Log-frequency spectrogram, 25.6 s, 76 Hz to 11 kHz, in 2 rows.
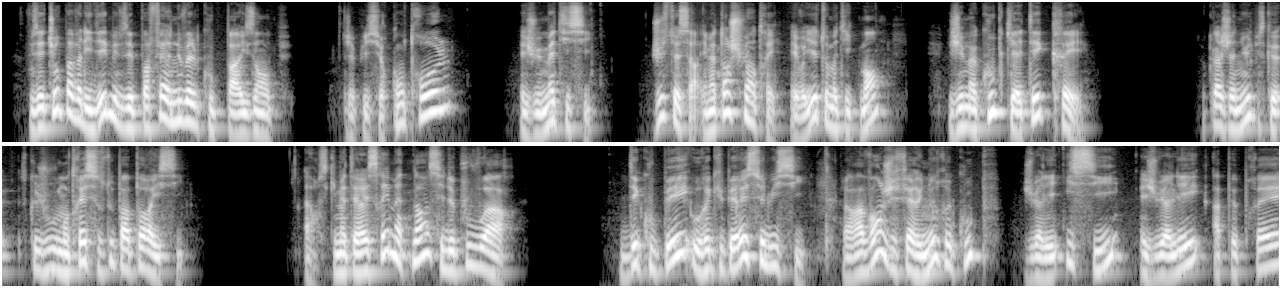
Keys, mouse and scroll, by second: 7.6 Return, 12.6 z, 17.6-25.5 shift+middle drag, 18.4-18.8 scroll up 2, 22.0 k.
